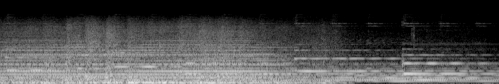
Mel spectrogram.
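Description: The Polar Express train rumbles loudly and steadily along the tracks, thundering northward through cold, dark forests in the quiet wilderness, a heavy low roar with sustained horn-like tones above it, the rumble thinning out near the end while the tonal notes linger.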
